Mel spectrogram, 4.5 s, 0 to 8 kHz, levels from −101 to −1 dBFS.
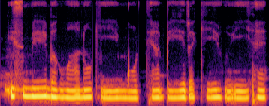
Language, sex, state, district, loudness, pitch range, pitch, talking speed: Hindi, female, Uttar Pradesh, Saharanpur, -16 LUFS, 155-170 Hz, 165 Hz, 105 wpm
